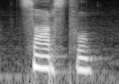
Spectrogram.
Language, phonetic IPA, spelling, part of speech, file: Ukrainian, [ˈt͡sarstwɔ], царство, noun, Uk-царство.ogg
- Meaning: 1. empire, kingdom; tsardom 2. rule 3. reign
